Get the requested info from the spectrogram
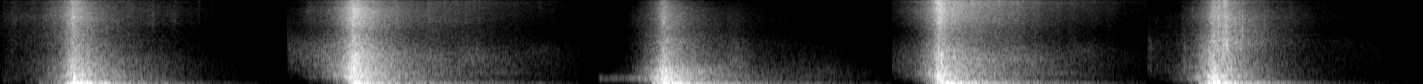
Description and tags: Magic Whoosh ( Air, Fire, Earth )
fireball, flyby, game-sound, magic, magical, magician, rpg, spell, swoosh, whoosh, wizard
